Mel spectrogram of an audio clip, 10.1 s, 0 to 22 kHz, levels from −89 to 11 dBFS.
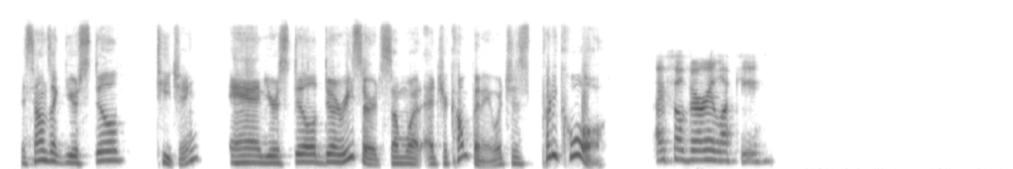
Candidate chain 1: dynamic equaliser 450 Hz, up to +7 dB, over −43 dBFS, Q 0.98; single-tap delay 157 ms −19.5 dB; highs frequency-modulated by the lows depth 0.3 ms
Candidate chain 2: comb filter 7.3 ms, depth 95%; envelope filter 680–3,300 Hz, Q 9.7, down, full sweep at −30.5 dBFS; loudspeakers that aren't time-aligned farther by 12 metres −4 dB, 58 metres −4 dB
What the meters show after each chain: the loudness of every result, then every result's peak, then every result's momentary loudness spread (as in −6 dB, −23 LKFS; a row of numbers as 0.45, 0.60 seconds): −28.5, −37.5 LKFS; −11.0, −20.5 dBFS; 13, 20 LU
